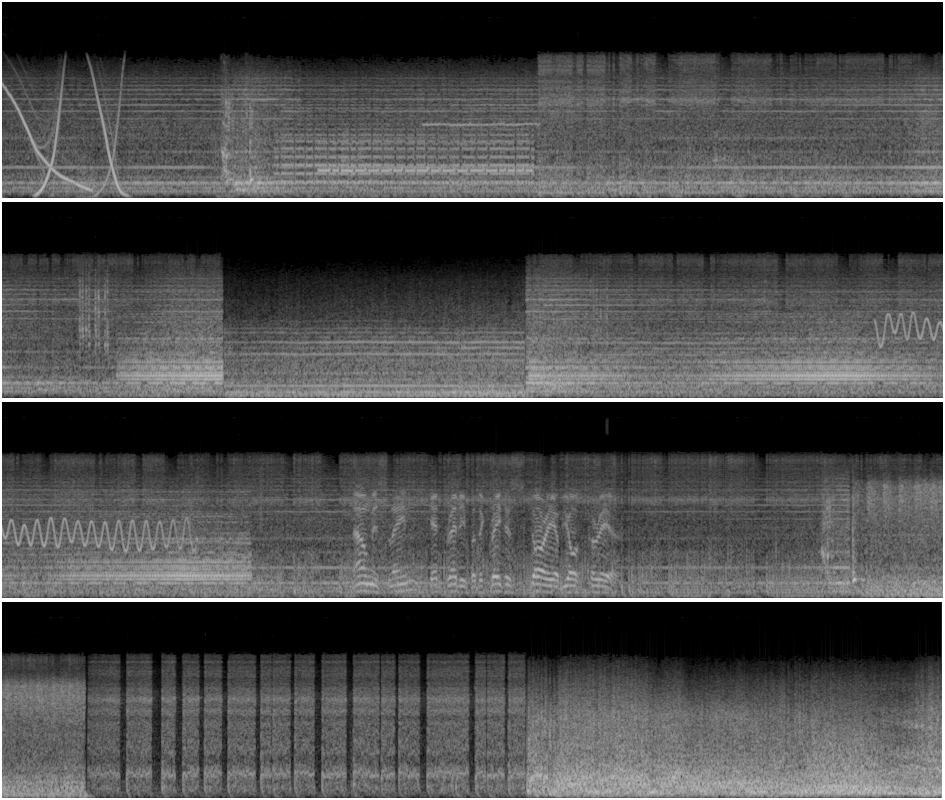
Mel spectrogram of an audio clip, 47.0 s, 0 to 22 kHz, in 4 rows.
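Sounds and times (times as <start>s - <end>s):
warbling tone: 0.0s - 1.8s, 22.5s - 26.7s
electric hum of ray machine: 0.0s - 47.0s.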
